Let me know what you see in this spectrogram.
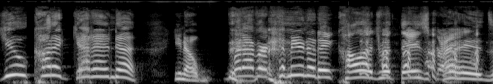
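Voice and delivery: high, scolding scream. Recalling their dad screaming at them in the college counselor's office, retelling dad's screaming. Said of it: "my dad's screaming at me like".

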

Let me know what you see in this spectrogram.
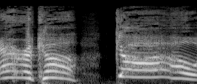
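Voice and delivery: very high, shrill screaming, drawn out. Retelling a coach yelling at a player late in a blowout: imitating a coach screaming. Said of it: "The coach is screaming from the top of his lungs".

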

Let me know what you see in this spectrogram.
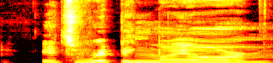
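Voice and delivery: acted high, sudden crying-out voice. Narrating a bear attack, voicing Michelle as the bear claws her, retelling a cry out. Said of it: "She cried out".

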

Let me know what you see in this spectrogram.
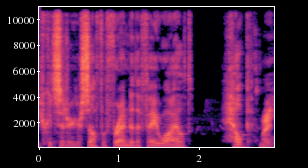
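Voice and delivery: soft, hushed half-whisper. An axe speaks into a player character's mind as they come close, half-whispering. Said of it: "you hear like a whisper in your brain".

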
